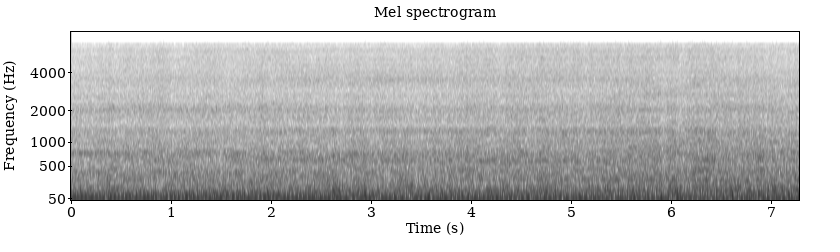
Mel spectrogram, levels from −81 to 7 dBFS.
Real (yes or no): no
